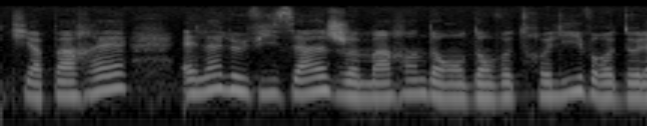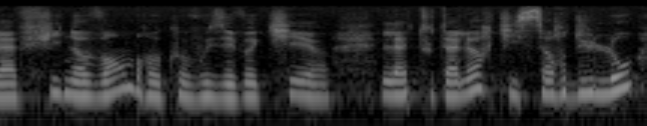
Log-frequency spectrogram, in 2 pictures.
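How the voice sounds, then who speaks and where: A woman's voice: medium pitch, dark tone. A woman interviewer asking polite, formal questions that she builds with care.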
